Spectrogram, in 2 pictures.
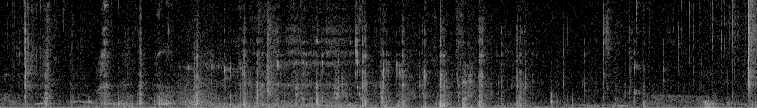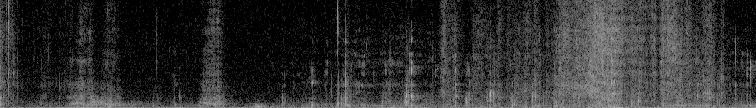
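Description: Close-miked biting and chewing of a homemade chicken shawarma wrap, with many small wet crunches and clicks, and a short rustle near the end.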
